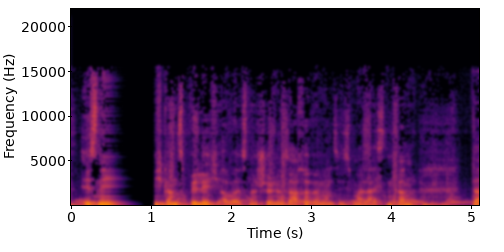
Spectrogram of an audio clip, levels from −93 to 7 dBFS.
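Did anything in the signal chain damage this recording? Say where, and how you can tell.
Yes: a call audio freeze from 0.43 to 1.07 s, likely a network stall that emptied the jitter buffer; the held sound fades, ends in 0.22 s of silence, then resumes without loss.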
